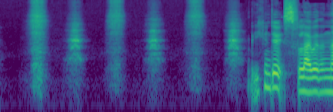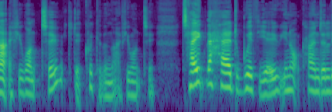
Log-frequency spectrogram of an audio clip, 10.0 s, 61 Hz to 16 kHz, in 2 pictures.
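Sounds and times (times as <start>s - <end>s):
forceful rhythmic breaths through the nose during twisting exercise: 0.4s - 3.7s
speech: 3.8s - 9.9s.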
